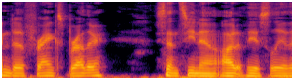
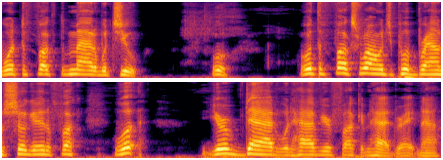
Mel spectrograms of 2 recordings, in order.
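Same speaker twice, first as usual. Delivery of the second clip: put-on New York Italian accent, higher and louder; 6 semitones higher, 7 dB louder than usual. Retelling a talk at the funeral home with Frank's brother: imitating a Bronx Italian accent. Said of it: "he even has, like, the accent, his brother does, from, like, say he grew up in, like, New York, the Bronx".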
